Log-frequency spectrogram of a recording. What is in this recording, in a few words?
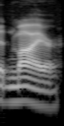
"admire", English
